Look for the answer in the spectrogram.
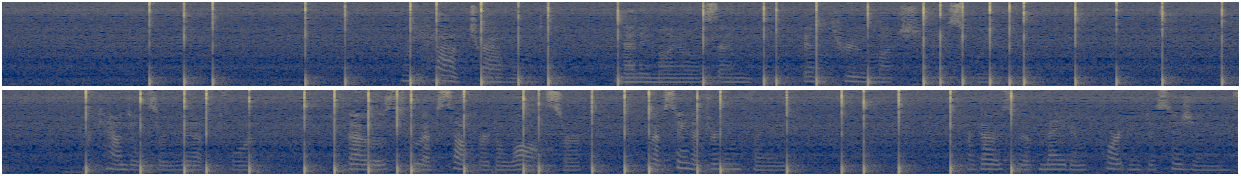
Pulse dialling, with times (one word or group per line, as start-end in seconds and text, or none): none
